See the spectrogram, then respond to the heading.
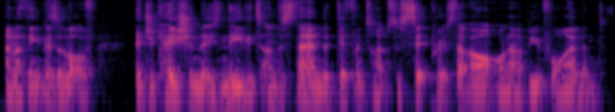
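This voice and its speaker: Man from Cyprus, fast, low-ish, direct. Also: steady tone. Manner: earnest, direct. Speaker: interviewee.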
